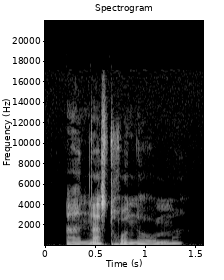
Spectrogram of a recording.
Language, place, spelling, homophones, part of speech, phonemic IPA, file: French, Paris, astronome, astronomes, noun, /as.tʁɔ.nɔm/, Fr-astronome.ogg
- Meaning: astronomer (one who studies astronomy)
